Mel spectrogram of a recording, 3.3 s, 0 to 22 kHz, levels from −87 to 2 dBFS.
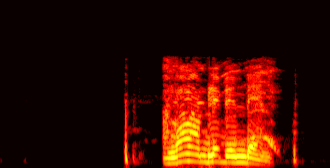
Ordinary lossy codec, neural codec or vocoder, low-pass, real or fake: Opus, 64 kbps; none; 5.4 kHz; real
